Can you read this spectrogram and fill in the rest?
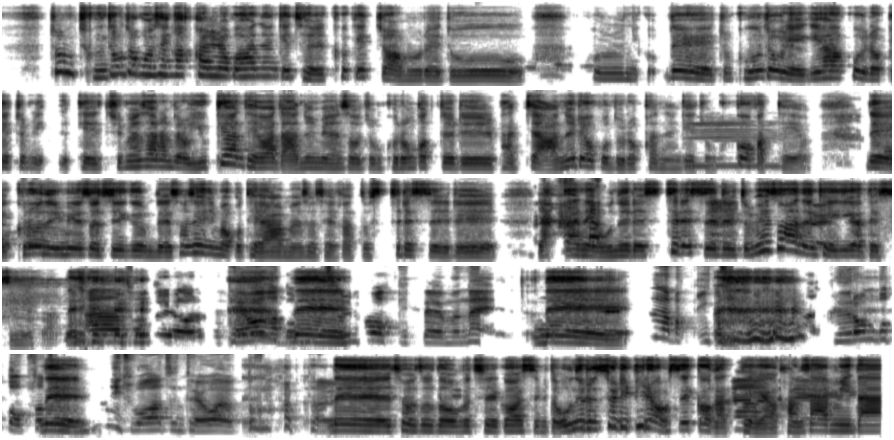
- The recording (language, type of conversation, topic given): Korean, unstructured, 스트레스가 심할 때 보통 어떻게 대처하시나요?
- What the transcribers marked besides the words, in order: distorted speech; unintelligible speech; other background noise; laugh; other noise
